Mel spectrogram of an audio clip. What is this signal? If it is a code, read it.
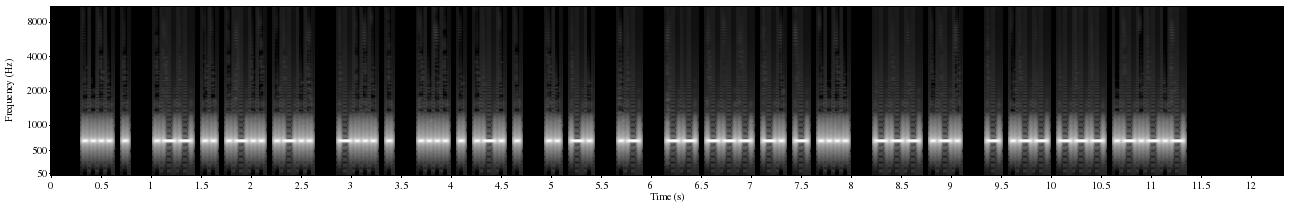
Morse code, heard as a keyed tone, about 32 wpm, 700 Hz. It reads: HE WILL BE HERE IN A MONTH OR TWO.
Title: Sentences from Top 1000 Words - Review Part 5 - 30wpm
